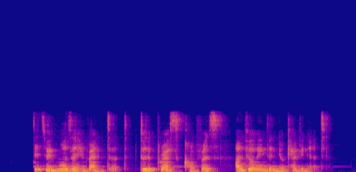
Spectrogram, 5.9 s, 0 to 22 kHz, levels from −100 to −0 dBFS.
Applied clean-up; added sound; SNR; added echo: neural mask model DeepFilterNet 3.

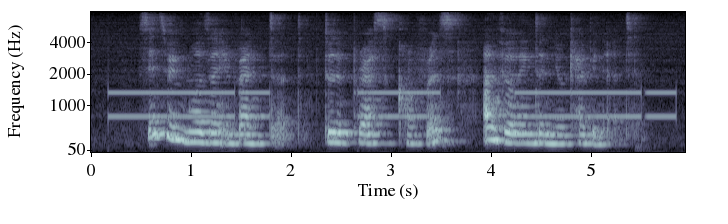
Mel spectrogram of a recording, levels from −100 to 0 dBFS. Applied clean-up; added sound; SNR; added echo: none; Telephone; 12 dB; reverberation time 0.5 s.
